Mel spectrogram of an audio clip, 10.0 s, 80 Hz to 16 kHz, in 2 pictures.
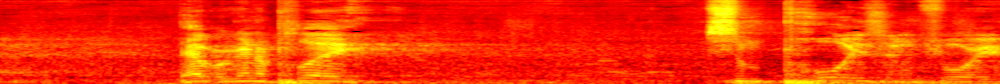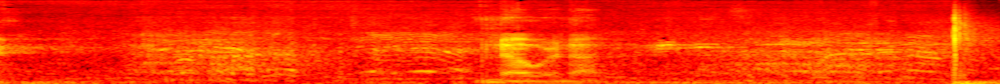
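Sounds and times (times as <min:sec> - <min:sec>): faint crowd voices: 0:00.0 - 0:10.0
low pa hum: 0:00.0 - 0:10.0.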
